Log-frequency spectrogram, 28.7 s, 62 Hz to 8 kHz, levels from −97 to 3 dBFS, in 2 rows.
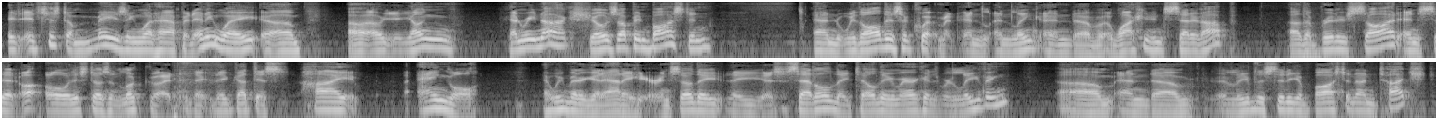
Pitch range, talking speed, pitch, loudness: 110-130 Hz, 160 wpm, 115 Hz, -20 LUFS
